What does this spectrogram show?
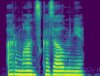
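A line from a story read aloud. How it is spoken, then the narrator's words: Whispered. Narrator (Russian): прошептала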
